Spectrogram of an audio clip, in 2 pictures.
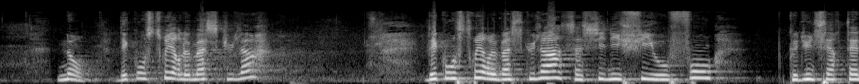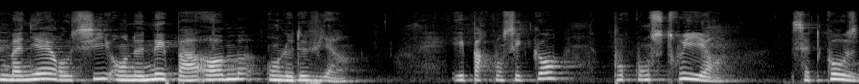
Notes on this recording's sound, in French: Conférence inaugurale de l'édition 2004 des Rendez-vous de l'Histoire.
